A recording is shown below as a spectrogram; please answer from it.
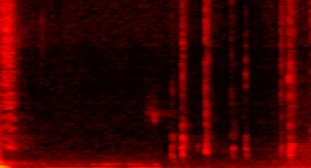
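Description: A few faint keystrokes on a computer keyboard, a quick run of clicks in the second half, heard over a video-call microphone.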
